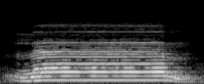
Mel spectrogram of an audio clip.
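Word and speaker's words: لام: আমরা যে বলেছিলাম এখানে ভেতরে, অর্থাৎ দাঁতের সামনের যে দাঁতগুলো রয়েছে এর গোড়া সংলগ্ন যে রেখাযুক্ত যে তালুটি আছে সেখানে জিহ্বার অগ্রভাগটাকে লাগাইয়া লাম খুব পাতলা করে উচ্চারণ করতে হবে, যেন লামটা ভারী না হয়, লাম এমন যেন না হয়। লাম, লাম।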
